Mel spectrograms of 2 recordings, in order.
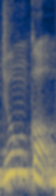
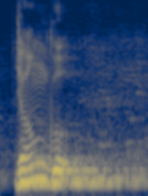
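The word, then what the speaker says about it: Jungkook: Contoh Jungkok BTS itu kan tulisannya jungkok. Bacanya apa? Bukan jungkok, jonggu, pusing kan?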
